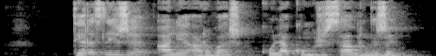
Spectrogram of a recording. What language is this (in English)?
Mari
